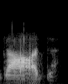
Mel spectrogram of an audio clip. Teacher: But what we'll observe is that a child will do that for every sound, every K sound they encounter, and every G sound they encounter, because the G is also produced in the back of the mouth. So dog can become dod with a D at the end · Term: velar fronting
